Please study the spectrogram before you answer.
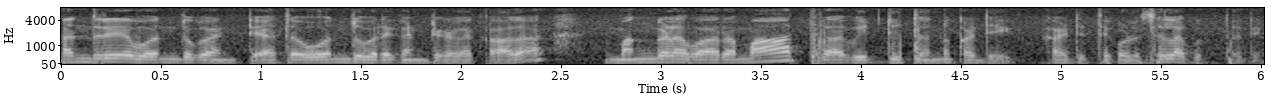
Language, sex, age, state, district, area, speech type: Kannada, male, 18-30, Karnataka, Udupi, rural, spontaneous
